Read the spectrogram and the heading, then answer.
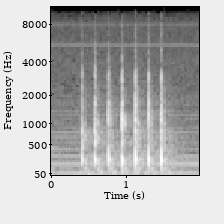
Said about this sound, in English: I wonder if somebody came and knocked the door.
